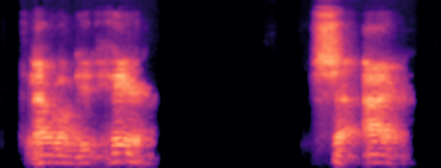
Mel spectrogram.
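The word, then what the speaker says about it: שֵׂעָר: Sha'ir. Sha'ir. All right. Right to left. It's Shah, I, Ra. 3 different characters. Shah, I, Ra. And it's pronounced Shah, I. Shah, I. R.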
